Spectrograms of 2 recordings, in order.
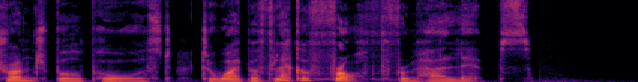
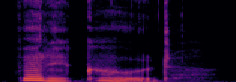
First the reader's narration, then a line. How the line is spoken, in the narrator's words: the boy mumbled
